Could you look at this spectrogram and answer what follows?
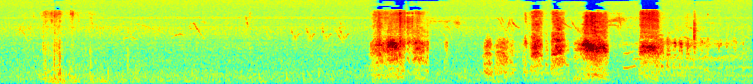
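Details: White-backed, Hooded and Lappet-faced Vultures fighting while feasting on a buffalo carcass on the Shingwedzi River banks, Kruger National Park: harsh, raspy hisses and grating bursts in quick, uneven succession.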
